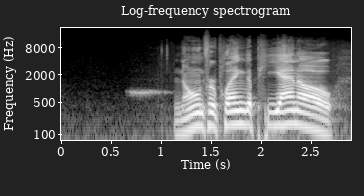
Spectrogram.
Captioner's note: timer dings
